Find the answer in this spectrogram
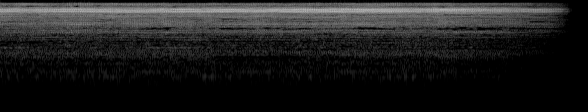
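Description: Electronic sound effect for an animated title: a steady high hiss over a faint low hum, easing off slightly near the end.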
